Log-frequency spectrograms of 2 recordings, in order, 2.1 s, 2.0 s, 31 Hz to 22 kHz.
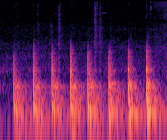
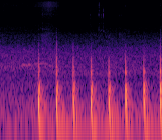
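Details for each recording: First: Ford Flex door before sound deadener install: eight hollow, ringing knocks about four a second with a drummy boom; untreated, undamped door skin resonating. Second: Ford Flex door top section tapped from outside after fitting KnuKonceptz deadener, 4 layers (2 full sheets cut in half and stacked, 400 mil): eight dull, short, low knuckle taps with no tinny ring, a solid, well-deadened door skin.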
